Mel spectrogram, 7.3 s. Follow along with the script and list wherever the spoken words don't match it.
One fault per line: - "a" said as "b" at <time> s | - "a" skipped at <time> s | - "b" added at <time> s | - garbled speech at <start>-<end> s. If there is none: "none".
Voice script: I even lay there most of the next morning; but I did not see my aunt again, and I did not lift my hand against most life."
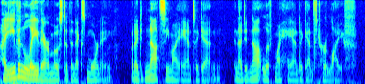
- "most" said as "her" at 6.4 s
